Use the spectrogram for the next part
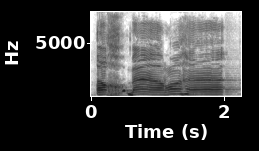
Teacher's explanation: خا کو پر کر کے پڑھیں گے اور را کو بھی پر کر کے پڑھیں گے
